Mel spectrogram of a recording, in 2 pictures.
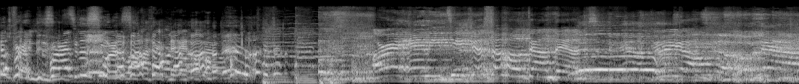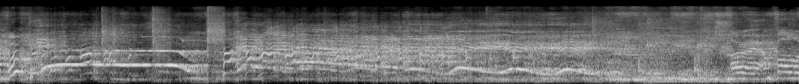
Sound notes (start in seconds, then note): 0.8 laughs; 5.9 girls cheer; 8.5 all cheering and laughing; 12.3 upbeat country hip-hop music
